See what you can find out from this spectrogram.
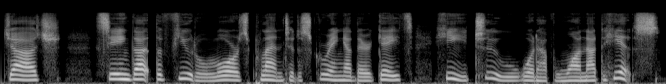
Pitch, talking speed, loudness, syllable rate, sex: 205 Hz, 160 wpm, -19 LUFS, 3.9 syllables/s, female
